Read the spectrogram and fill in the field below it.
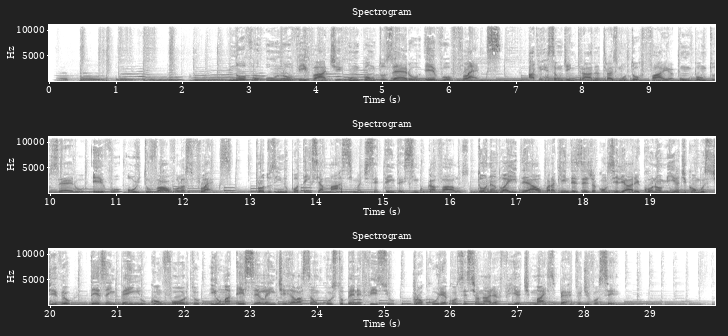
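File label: Brazilian Portuguese Commercial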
